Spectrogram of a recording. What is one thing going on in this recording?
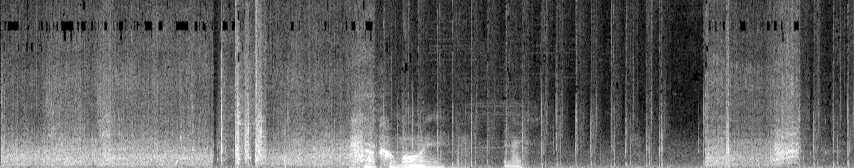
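Skateboard wheels roll and rumble over rough pavement.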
